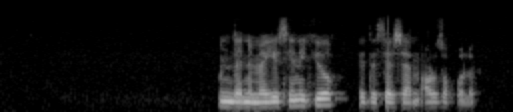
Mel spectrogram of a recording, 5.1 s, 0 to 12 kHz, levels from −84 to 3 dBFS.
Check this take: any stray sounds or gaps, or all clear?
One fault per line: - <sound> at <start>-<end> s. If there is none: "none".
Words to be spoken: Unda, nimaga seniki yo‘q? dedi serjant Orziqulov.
none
